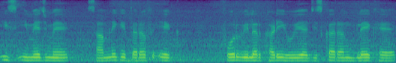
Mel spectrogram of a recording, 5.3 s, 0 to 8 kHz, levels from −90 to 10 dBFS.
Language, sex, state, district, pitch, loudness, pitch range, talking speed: Hindi, male, Arunachal Pradesh, Lower Dibang Valley, 140 Hz, -15 LUFS, 135-145 Hz, 180 wpm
